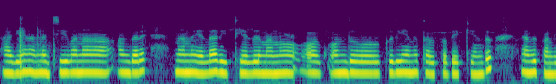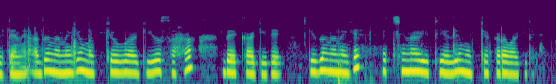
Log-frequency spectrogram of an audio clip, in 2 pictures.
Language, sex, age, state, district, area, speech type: Kannada, female, 18-30, Karnataka, Chitradurga, rural, spontaneous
